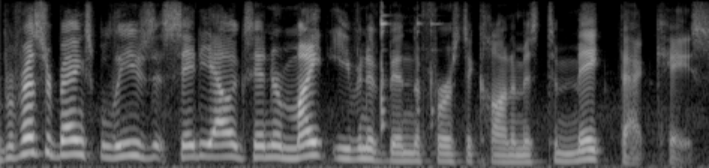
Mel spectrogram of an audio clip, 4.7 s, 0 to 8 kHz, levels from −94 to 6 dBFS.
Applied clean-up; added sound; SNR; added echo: none; Chink, clink; 20 dB; none.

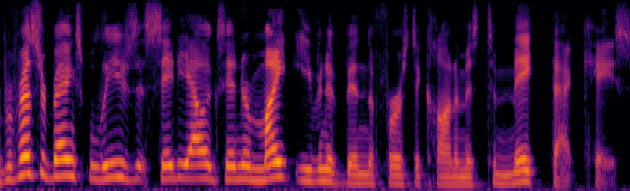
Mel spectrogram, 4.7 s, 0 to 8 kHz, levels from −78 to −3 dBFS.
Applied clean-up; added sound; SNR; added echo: none; none; none; none.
